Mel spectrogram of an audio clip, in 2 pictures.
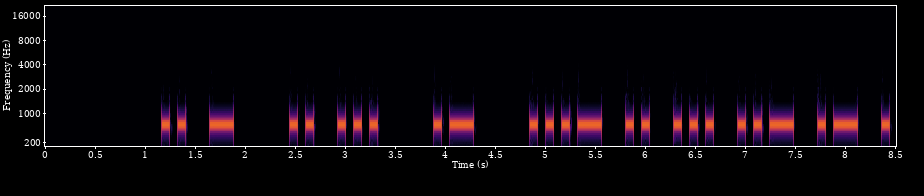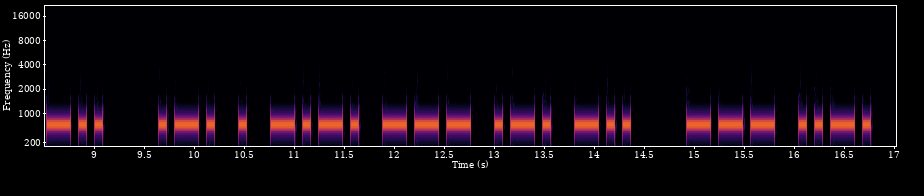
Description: Morse code, heard as a keyed tone, about 14 wpm, 700 Hz. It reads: IT IS A VISUAL RECORD OF
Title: Sentences from Top 1000 Words - Review Part 6 - 15wpm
